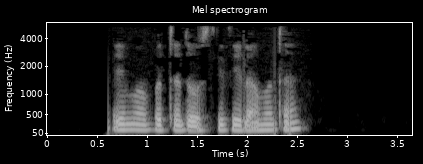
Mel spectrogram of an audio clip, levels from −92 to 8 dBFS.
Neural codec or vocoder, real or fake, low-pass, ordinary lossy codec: none; real; 5.4 kHz; MP3, 24 kbps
